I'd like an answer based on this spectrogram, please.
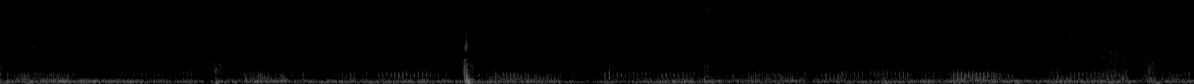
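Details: A Maine Coon cat purrs in a deep, steady, continuous rumble with a few soft clicks and rustles while waking its owners up.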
